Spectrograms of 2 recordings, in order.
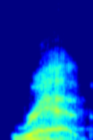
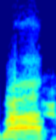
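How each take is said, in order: First: The vowel rhymes with scab and slab. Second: The vowel rhymes with rob and cob. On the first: The speaker calls it right. "slab, stab, scab, rab" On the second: The speaker calls it wrong. "I've been hearing Rob my whole life"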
